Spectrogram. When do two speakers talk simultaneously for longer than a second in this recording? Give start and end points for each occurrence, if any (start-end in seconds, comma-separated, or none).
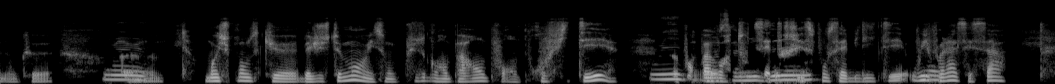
6.7-8.2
